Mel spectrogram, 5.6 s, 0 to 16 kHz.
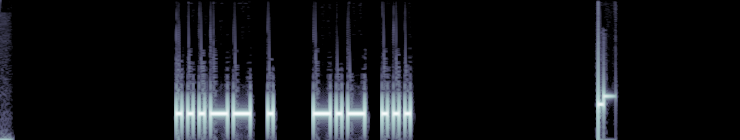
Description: Morse code, heard as a keyed tone, about 28 wpm, 700 Hz. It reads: 3E KS
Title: Field Day Exchanges Encore - 28wpm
